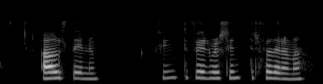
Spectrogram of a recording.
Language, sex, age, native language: Icelandic, female, 11, Icelandic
